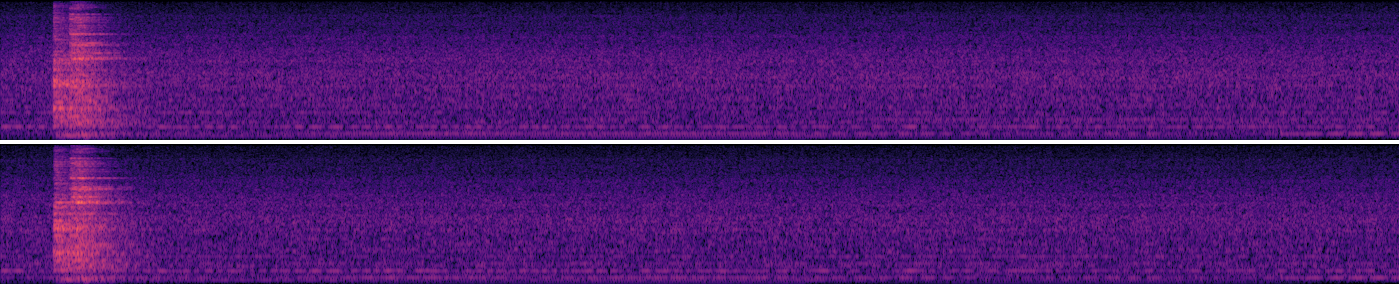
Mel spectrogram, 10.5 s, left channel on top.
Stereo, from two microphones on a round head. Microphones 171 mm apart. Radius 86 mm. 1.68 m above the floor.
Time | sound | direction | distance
0.4 | a clink | 35° left (ahead or behind) | 1.3 m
